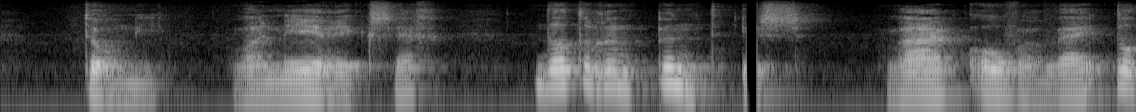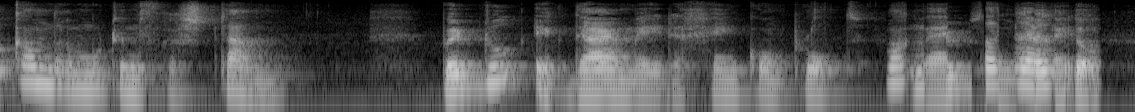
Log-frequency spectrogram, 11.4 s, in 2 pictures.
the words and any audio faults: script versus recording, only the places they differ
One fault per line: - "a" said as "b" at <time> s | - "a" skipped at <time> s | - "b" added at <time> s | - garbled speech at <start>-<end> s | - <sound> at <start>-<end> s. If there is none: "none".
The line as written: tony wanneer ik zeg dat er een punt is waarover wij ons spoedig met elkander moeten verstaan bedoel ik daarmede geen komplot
- dropout at 3.7-3.8 s
- "ons spoedig met" skipped at 5.5 s
- garbled speech at 10.1-11.2 s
